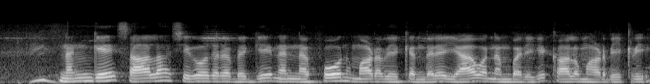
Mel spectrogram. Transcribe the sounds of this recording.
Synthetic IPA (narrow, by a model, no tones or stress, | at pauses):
nɐŋɡe̞saːlasiɡoːd̪ɐɾɐbɐɡːe̞nɐnːɐpʰoːnmaːɽɐbeːkend̪ɐɾe̞jaːʋɐnɐmbɐɾiɡe̞kaːlumaːɽɐbeːkɾiː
